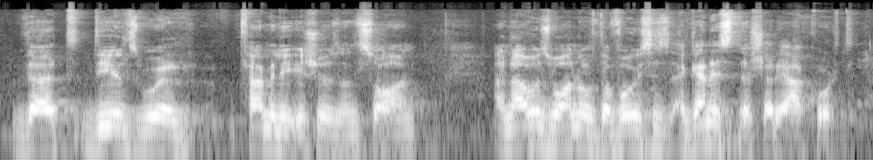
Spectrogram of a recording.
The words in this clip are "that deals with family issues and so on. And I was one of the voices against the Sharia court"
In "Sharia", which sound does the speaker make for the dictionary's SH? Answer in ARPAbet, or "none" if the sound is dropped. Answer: SH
